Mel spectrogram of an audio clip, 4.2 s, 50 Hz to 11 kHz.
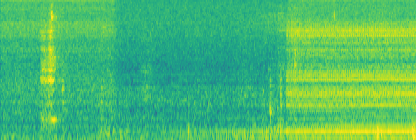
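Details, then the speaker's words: Vacuum tube amplifier cold start after about an hour off: low steady mains-type hum and buzz through the speaker instantly at switch-on; earlier buzz changed when wiggling V5, suspected dirty valve sockets needing recleaning. "Uh, so we'll give it a cold start now. Um, and let's have a listen. Instantly buzzing."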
